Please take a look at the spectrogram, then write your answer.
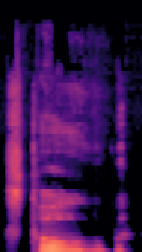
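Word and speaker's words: stove: 스토브, 스토브. 자, 끝에 있는 발음되지 않았습니다. 브입니다. 브. 자, 비로 하지 않도록. 그러니까 스토브 이렇게 입술을 닫은 상태에서 발음하는 것이 아니라 자, 열려 있죠? 스토브. 열은 상태에서 발음하셔야 되겠습니다.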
